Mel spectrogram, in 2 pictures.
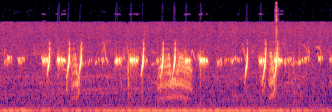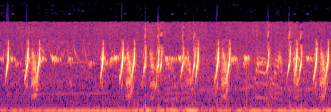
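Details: Female common quail at dawn giving a steady stream of crisp, high, clicking chirps along a thin whistled tone, with one brief hoarse burst, over a low hum.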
